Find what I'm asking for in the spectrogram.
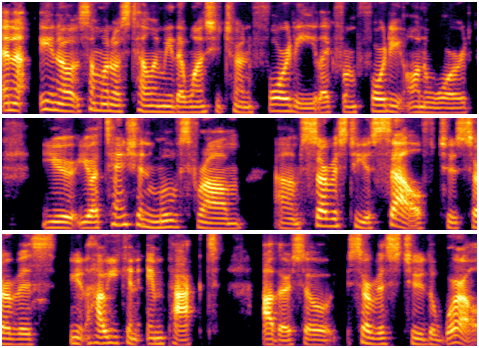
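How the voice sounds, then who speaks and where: Over a quiet background, a woman with a Ghanaian accent speaks fairly slowly at a very deep, low pitch with ordinary pitch variation. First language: Ghanaian language. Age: 40s. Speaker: spiritual mentor and podcast host. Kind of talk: casual solo monologue.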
